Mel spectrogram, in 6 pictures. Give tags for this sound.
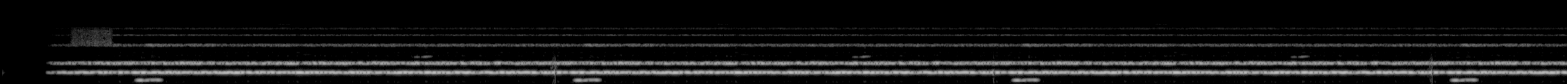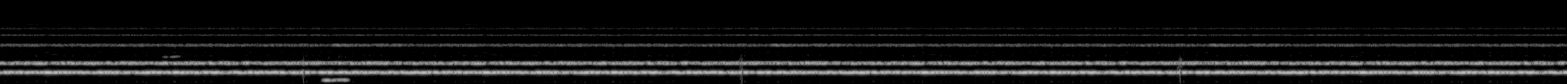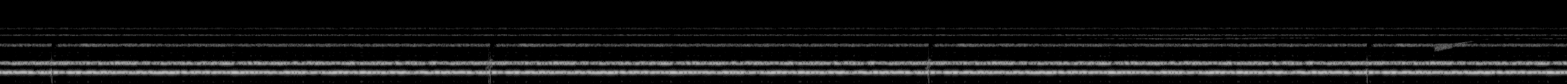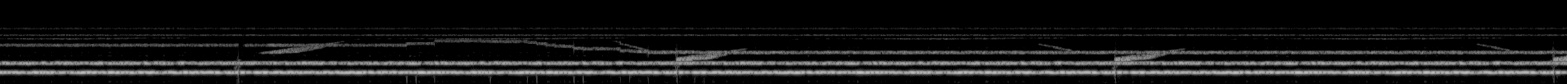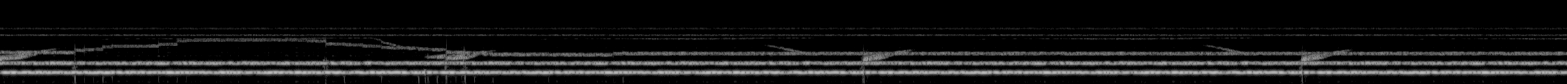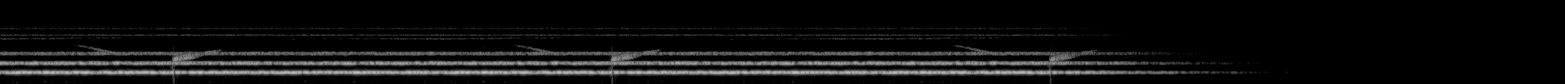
atmosphere
intro
metro
reverb
electronic
sci-fi
subway
processed
strange
cinematic
theatre
noise
train
ambience
soundscape
eerie
dark
rumble

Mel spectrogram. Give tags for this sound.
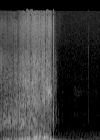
mat
rubber
rubbing
yoga

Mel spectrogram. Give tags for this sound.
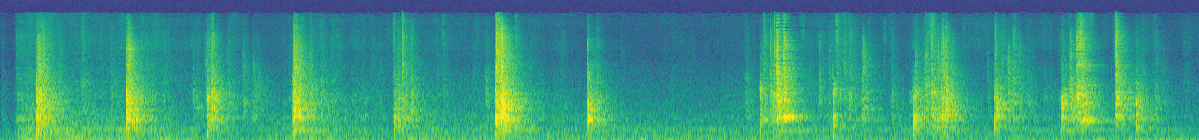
Climbing
Exercise
Falling
Footsteps
Movement
Muscles
OWI
Physical-activity
Stairs
Waling

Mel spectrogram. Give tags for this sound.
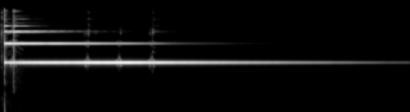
hand
bell
worshiping
ghantee

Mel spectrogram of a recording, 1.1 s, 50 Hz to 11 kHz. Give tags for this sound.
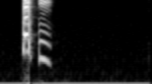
bm700
dog
squeak
toy

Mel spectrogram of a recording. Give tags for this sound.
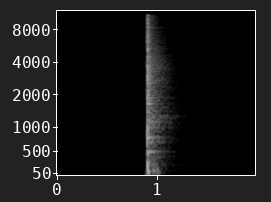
dispose
metallic
hit
impact
metal
rubbish
iron
garbage

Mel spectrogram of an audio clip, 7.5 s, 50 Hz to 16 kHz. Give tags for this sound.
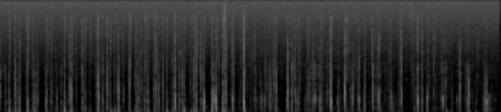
bubblewrap
dare2

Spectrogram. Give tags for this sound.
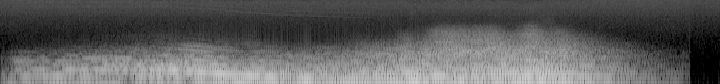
braams
horns
trumpet

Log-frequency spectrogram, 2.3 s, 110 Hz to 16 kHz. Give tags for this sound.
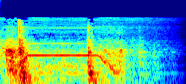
268791
electronic
machine
machinery
printer
robot

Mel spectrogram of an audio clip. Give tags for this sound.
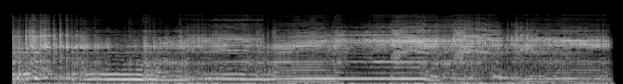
ghost
squeaky
rust
old
door
scary
farm
rustic
haunting

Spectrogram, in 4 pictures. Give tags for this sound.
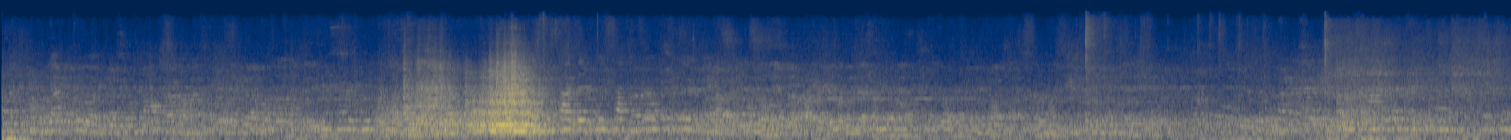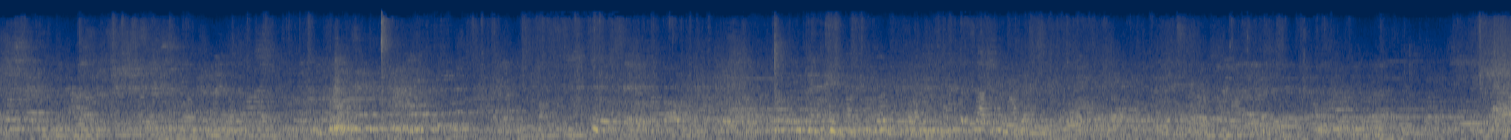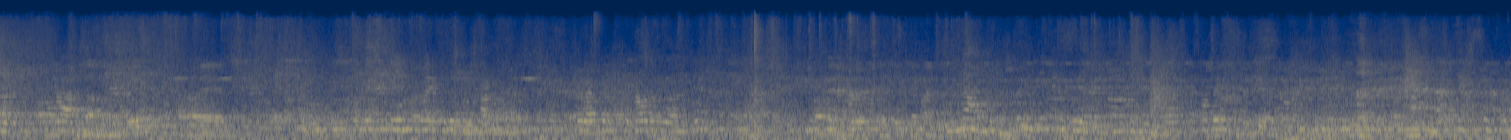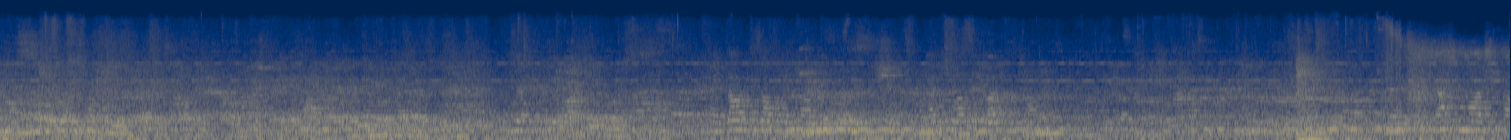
people-talking
restaurant
lunch

